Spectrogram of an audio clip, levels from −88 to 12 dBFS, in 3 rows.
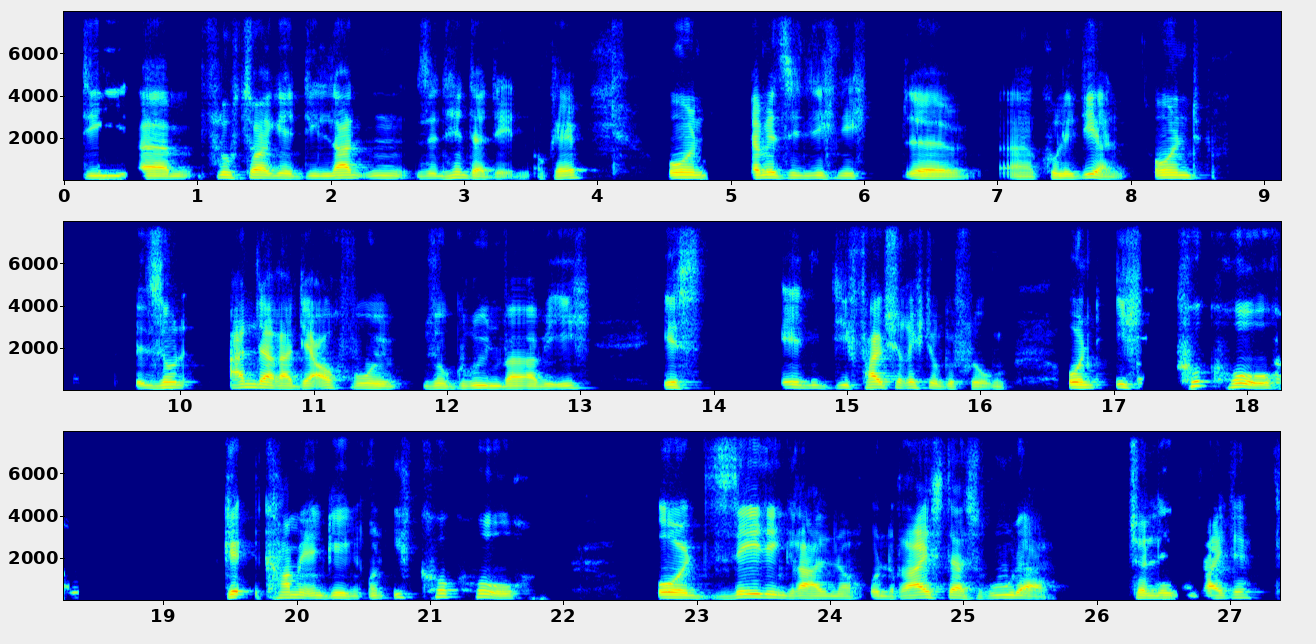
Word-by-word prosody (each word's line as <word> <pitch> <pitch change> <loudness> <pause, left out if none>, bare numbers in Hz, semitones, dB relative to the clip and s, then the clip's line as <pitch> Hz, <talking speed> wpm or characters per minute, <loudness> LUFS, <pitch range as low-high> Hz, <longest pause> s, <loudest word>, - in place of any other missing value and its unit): die, 105 0 -2
ähm, 100 -2 +3
Flugzeuge, 125 -4 +1
die 105 +2 -5
landen, 115 -2 +1
sind 100 +1 -6
hinter 125 +3 -1
denen, - - -10
okay? - - -2 0.6
Und 125 -1 +4 0.3
damit 125 -1 +4
sie 115 0 -5
dich 115 0 -5
nicht, 110 -1 -7 0.3
äh 95 -4 +3 0.3
äh 90 +1 -7
kollidieren. 105 -3 0 0.2
Und 125 -1 +1 1.2
so 125 +3 +2
'n 125 - -5 0.3
anderer, 140 -7 +4
der - - +3
auch - - -1
wohl 110 -3 -1 0.2
so 105 +1 -4
grün 105 +2 -1
war 105 -2 +3
wie 100 +1 -3
ich, 110 0 -12 0.5
ist 130 0 -1 0.5
in 125 -4 -3
die 120 +3 -5
falsche 135 0 +3
Richtung 130 -5 -2
geflogen. 90 -3 -6 0.4
Und 130 0 +5
ich 145 +3 -1 0.3
gucke 205 -3 -2
hoch 170 - +5 1.2
ge 425 - +8 0.2
kam 130 +1 0
mir 125 -5 -1
entgegen, 115 -2 -2
und 115 +3 -8
ich 150 0 -9
guck 160 0 -5
hoch 105 -9 -1 0.9
und 120 -3 +5
sehe 145 +11 +4
den 140 -4 +1
grade 105 -2 +2
noch 100 -1 -8
und 100 0 -4
reiße 130 +5 +4
das 110 -5 0
Ruder 125 +3 0 0.5
zur 120 - +1
linken 115 0 -5
Seite. 130 +4 0
115 Hz, 130 wpm, -26 LUFS, 105-130 Hz, 1.2 s, ge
